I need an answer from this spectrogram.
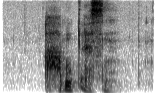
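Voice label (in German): "Abendessen", German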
